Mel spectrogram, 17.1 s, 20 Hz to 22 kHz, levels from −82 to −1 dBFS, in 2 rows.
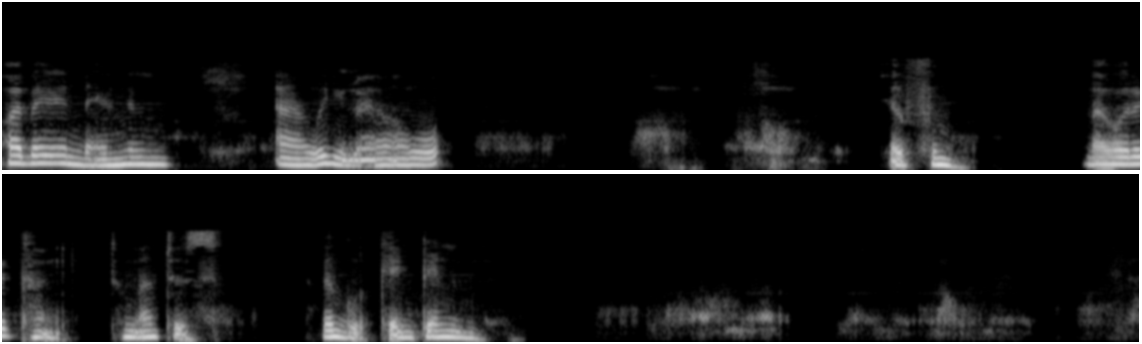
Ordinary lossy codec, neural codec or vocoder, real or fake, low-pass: MP3, 24 kbps; codec, 16 kHz, 1 kbps, FunCodec, trained on LibriTTS, 50 frames a second; fake; 5.4 kHz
